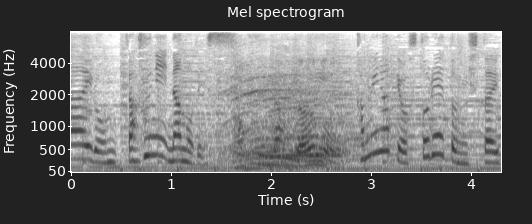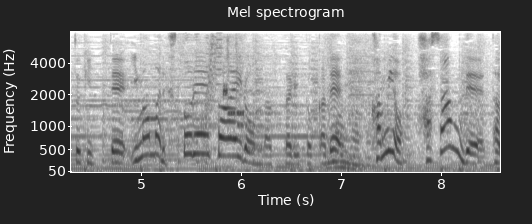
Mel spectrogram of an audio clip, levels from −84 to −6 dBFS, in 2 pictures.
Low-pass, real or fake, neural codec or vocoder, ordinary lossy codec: none; real; none; none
